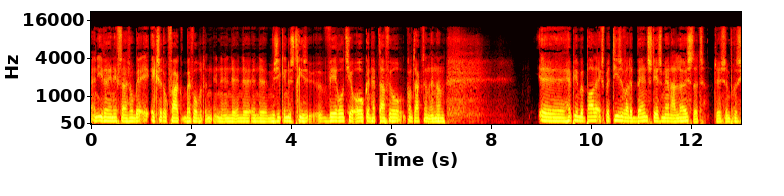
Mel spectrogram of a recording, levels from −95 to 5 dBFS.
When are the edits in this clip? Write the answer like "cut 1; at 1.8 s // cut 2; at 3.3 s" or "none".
none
